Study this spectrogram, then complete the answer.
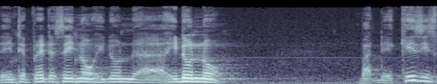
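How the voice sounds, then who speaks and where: The man talks at a fairly quick pace with vocal fry. His pitch sits fairly high. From Sudan. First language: Arabic. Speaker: refugee activist. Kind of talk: interview. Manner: halting.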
